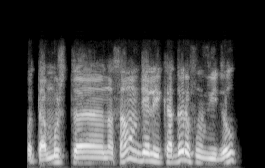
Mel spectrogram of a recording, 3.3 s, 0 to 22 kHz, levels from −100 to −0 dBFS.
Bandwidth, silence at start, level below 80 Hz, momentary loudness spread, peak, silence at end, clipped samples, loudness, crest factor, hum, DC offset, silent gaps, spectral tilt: 6.8 kHz; 0.35 s; -68 dBFS; 4 LU; -4 dBFS; 0.4 s; under 0.1%; -15 LUFS; 12 dB; none; under 0.1%; none; -7.5 dB/octave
